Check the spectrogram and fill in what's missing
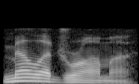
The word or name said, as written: melodrama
